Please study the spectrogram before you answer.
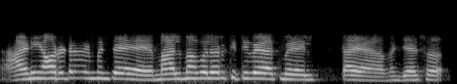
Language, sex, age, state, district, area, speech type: Marathi, female, 45-60, Maharashtra, Osmanabad, rural, conversation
